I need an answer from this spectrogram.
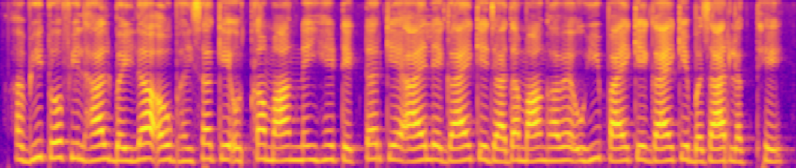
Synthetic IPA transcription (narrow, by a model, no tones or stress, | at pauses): ɐbʱit̪ofɪlɦaːlbɐɪlaʔɔːbʱɐɪsakeʊt̪kamãːŋɡnɐɦĩɦɛ̃ʈeːk̚ʈəɾkeaːeleɡaːeked͡ʒjaːd̪amãːŋɡɦɐʋeʊɦipaːekeɡaːekebɐzaːɾlɐɡ̚t̪ʰeː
